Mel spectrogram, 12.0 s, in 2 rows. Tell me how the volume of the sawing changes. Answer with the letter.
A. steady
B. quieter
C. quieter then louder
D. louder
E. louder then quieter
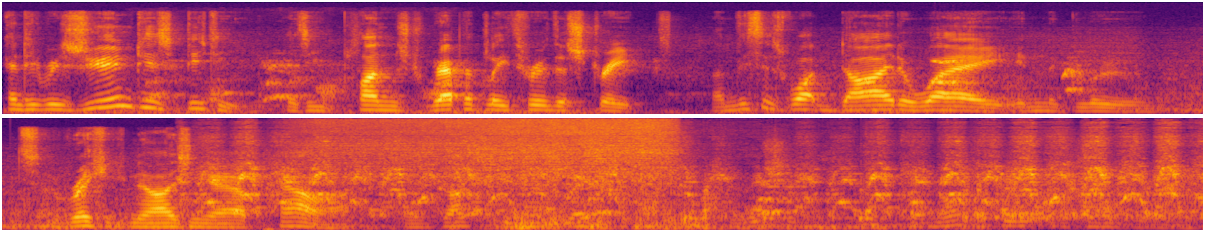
C.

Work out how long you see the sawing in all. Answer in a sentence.
The sawing can be heard for 5 seconds in total.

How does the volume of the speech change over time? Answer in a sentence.
The loudness of the speech goes down.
